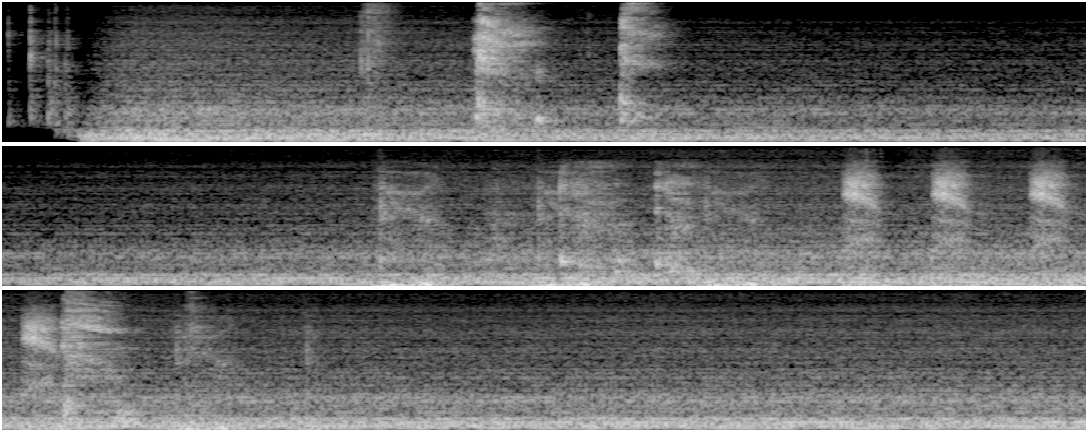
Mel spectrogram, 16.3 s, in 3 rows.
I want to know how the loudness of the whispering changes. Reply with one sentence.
The volume of the whispering goes up, then down.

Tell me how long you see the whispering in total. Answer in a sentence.
The whispering can be heard for 5 seconds in total.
